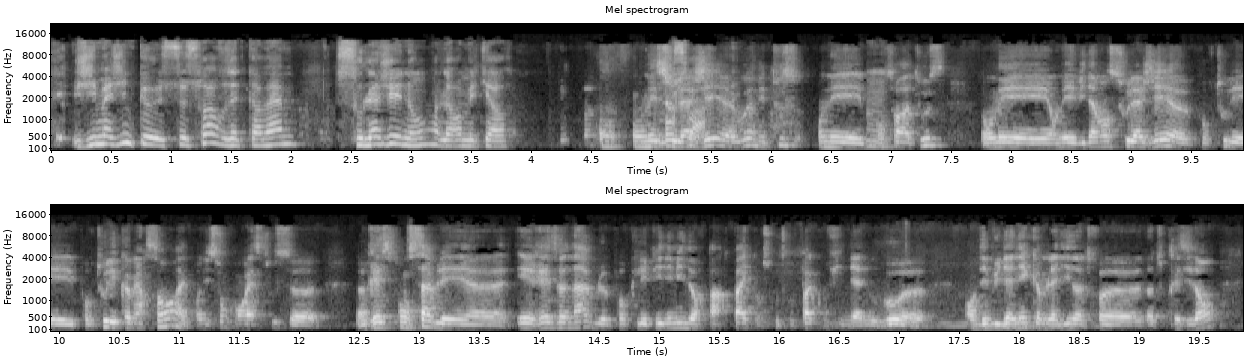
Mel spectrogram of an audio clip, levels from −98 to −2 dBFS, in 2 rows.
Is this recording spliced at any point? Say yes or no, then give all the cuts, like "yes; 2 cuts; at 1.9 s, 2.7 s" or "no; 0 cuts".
yes; 1 cut; at 6.8 s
